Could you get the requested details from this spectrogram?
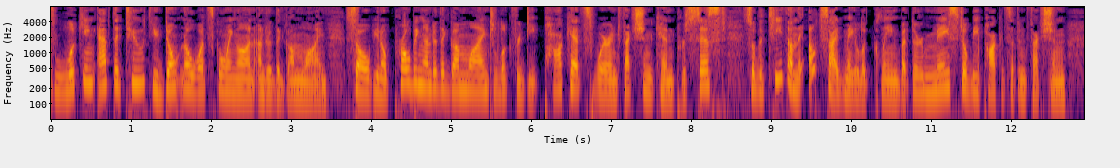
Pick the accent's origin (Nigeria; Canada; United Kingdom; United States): Canada; I'm a Canadian.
